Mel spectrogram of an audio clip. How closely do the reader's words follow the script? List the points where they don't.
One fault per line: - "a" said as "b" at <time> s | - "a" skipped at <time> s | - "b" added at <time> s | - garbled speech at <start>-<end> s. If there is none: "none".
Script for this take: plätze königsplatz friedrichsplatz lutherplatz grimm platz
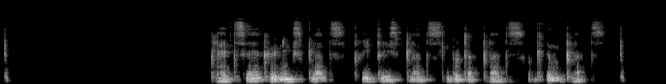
none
